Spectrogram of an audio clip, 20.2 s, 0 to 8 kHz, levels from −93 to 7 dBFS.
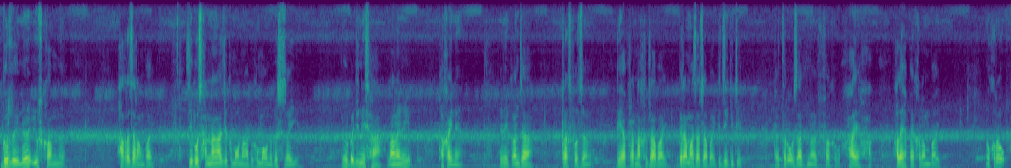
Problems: constant background noise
